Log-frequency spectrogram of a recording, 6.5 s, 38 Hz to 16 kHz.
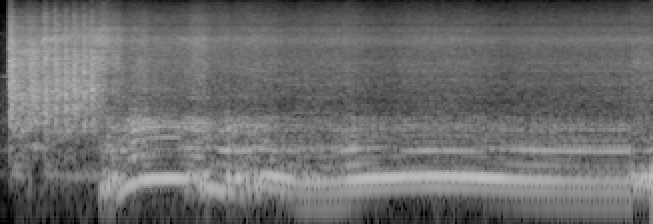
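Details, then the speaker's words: Infiniti G35/Nissan 350Z VQ35DE after replacing a failed idler pulley tensioner bearing that caused an rpm-linked whine: clean crank and catch, smooth revs settling to even idle, no belt whine; normal start and rev. "that is exactly what it's supposed to sound like dude it sounds good"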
